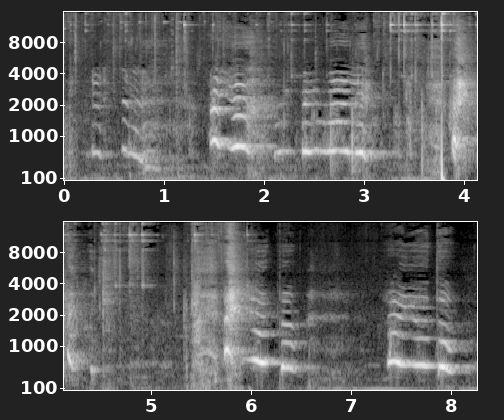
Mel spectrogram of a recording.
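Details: American Cocker Spaniel playing with a ball, giving high, whining whimpers and short yips in several bursts over eight seconds, with brief quiet gaps, a sharp click near the middle, and occasional Italian speech in the background.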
